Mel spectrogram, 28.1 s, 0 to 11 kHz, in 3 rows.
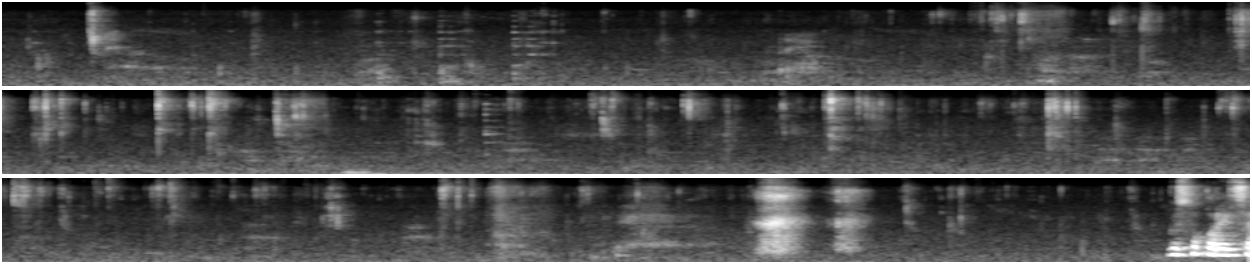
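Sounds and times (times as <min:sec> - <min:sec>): shrimp shells crackling while chewing: 0:06.5 - 0:24.4, 0:25.2 - 0:27.5.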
